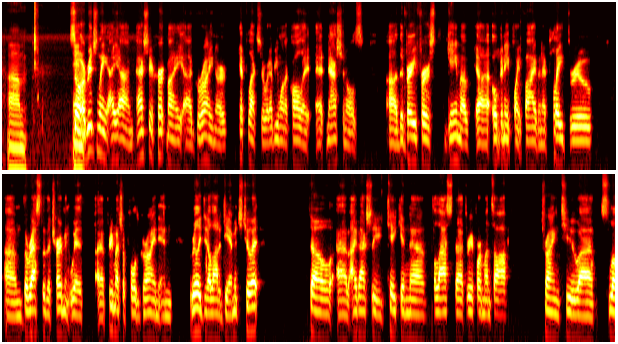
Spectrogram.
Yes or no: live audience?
no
